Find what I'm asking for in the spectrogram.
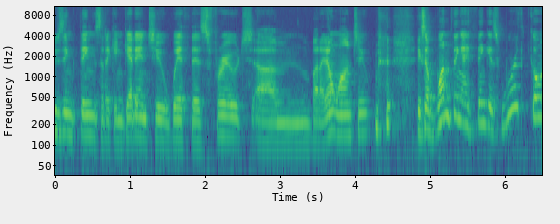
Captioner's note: laughs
